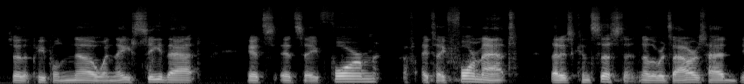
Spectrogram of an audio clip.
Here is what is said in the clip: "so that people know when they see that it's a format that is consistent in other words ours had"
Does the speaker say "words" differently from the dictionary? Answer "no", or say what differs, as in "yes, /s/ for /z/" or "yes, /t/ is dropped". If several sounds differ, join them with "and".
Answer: no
